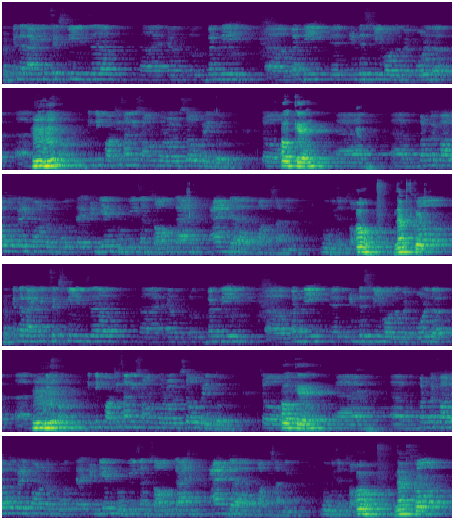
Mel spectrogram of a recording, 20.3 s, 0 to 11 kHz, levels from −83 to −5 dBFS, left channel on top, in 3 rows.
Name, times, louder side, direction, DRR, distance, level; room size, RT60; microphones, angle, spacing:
voice 1, 0.1-1.7 2.0-6.6 6.9-7.7 8.0-10.1 10.6-11.3 11.7-12.3 12.6-17.9 18.3-18.9 19.7-20.1, right 1 dB, 55° right, -5 dB, 2.0 m, -42 dB
voice 2, 7.2-7.7 10.9-11.6 18.8-19.9, left 3 dB, 50° left, 8 dB, 0.3 m, -21 dB
7.9 x 3.1 x 5.2 m, 1.3 s
head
